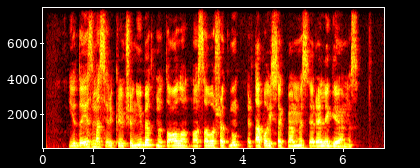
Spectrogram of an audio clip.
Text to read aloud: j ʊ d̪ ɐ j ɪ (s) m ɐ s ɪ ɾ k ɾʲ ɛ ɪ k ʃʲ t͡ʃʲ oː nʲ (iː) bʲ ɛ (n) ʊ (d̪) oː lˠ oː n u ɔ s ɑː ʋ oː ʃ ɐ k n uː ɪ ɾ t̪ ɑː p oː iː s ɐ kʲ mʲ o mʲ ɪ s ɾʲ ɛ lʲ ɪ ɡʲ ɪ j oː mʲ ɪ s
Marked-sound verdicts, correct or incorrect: incorrect: z, correct, correct, incorrect: t̪

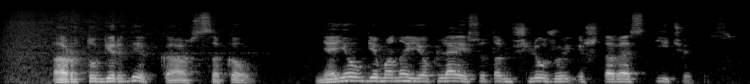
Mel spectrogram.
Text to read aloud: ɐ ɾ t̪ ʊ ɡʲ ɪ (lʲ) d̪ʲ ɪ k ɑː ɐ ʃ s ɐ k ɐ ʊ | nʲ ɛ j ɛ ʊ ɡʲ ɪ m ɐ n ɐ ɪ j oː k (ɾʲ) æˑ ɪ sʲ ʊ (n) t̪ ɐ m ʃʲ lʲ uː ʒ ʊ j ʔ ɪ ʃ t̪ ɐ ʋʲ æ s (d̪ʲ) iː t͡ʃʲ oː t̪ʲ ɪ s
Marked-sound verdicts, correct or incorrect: incorrect: ɾʲ, incorrect: lʲ, incorrect: none, incorrect: t̪ʲ

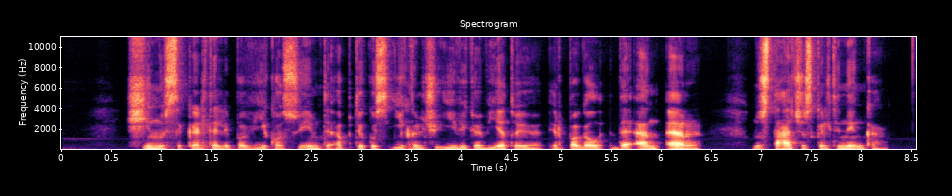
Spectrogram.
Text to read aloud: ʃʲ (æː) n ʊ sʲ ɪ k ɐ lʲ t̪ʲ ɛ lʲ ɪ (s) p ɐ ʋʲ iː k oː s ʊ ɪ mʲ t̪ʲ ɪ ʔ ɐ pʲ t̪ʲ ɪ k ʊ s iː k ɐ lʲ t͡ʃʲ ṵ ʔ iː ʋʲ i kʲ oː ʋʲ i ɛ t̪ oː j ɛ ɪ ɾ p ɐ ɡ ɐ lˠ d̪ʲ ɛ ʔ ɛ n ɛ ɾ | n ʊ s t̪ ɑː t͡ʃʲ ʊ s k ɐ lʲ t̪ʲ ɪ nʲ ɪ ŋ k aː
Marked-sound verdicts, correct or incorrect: incorrect: iː, incorrect: none

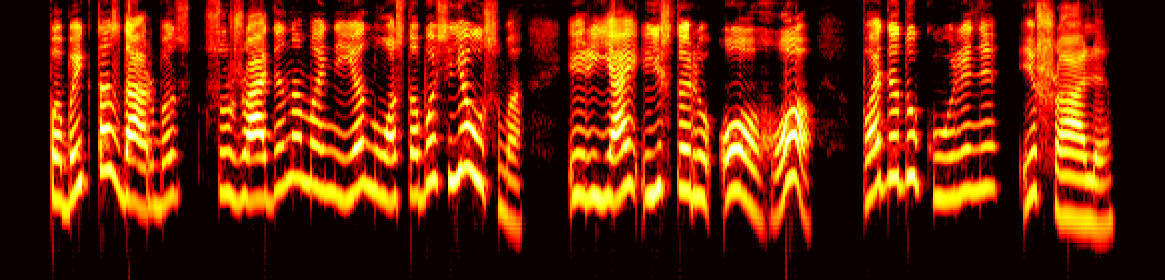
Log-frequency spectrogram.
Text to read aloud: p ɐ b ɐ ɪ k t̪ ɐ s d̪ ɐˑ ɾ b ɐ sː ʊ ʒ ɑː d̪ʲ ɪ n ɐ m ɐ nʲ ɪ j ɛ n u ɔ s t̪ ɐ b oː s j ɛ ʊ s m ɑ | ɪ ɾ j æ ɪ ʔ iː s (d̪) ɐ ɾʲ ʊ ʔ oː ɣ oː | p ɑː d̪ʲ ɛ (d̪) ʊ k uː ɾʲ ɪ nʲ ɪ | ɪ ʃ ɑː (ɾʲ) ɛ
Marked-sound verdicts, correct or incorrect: incorrect: t̪, correct, incorrect: lʲ

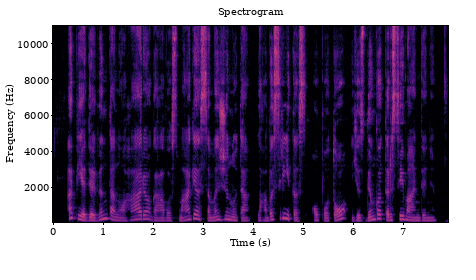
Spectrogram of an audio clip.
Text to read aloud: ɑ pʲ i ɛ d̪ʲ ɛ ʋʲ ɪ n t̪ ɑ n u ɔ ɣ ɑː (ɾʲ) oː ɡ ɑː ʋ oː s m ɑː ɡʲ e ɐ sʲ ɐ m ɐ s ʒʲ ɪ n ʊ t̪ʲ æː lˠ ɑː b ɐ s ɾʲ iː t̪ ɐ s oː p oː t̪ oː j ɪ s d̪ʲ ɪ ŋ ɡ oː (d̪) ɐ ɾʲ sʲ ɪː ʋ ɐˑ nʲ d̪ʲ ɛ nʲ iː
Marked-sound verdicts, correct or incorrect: correct, incorrect: t̪

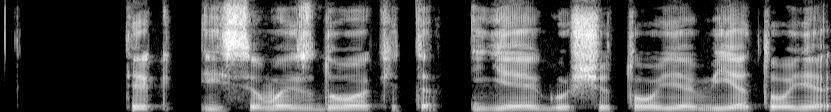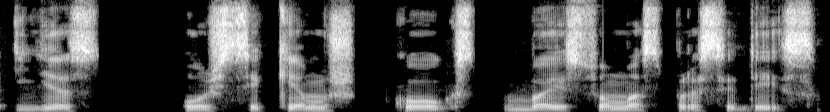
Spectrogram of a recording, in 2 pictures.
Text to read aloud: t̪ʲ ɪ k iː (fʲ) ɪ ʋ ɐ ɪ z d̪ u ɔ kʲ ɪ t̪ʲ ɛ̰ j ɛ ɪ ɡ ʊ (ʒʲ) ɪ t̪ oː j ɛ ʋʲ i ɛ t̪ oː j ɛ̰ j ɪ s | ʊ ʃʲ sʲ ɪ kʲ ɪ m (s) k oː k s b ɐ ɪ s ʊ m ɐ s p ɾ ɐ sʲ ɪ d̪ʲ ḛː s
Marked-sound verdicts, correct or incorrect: incorrect: sʲ, incorrect: ʃʲ, incorrect: ʃ

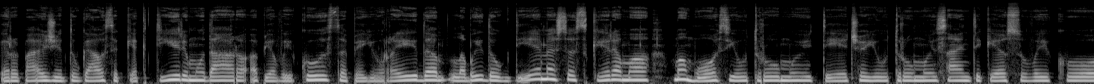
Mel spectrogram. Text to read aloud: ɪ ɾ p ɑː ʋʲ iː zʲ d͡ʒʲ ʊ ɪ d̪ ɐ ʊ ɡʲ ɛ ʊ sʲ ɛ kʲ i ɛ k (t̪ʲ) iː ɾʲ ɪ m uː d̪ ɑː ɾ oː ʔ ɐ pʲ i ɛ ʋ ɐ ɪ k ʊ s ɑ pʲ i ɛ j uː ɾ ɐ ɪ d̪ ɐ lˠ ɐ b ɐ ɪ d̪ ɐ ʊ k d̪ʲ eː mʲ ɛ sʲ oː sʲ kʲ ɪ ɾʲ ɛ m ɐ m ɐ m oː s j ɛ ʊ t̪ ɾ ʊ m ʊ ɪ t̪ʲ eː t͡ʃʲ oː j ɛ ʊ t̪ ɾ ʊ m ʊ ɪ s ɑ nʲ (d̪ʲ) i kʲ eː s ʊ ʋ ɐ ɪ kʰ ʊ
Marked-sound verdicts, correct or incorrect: correct, incorrect: t̪ʲ

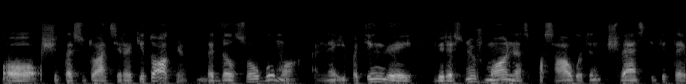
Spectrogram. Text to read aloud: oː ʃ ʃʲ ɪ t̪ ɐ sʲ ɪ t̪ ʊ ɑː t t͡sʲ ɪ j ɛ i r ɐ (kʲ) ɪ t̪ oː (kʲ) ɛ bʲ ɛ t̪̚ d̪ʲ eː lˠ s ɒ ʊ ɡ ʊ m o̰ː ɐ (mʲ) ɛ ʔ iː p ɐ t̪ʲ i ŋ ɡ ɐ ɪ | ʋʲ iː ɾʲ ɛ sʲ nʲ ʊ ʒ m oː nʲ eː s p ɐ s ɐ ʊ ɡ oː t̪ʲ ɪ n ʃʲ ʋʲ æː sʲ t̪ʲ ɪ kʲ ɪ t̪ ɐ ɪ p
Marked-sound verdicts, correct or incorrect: correct, correct, incorrect: nʲ

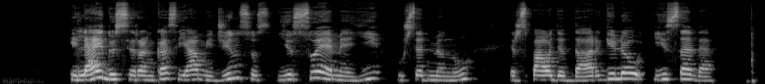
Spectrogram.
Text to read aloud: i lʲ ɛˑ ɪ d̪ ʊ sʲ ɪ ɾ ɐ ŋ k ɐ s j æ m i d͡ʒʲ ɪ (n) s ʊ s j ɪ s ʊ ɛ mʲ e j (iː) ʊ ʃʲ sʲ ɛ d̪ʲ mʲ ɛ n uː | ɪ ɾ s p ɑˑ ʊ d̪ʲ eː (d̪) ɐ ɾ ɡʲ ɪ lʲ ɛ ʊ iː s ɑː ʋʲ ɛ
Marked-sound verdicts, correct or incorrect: correct, correct, correct

